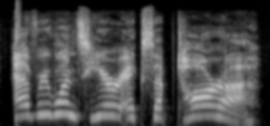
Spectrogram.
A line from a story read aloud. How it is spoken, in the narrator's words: tried to shout, but my face was wedged under the seat, my cheek pressed to the floor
